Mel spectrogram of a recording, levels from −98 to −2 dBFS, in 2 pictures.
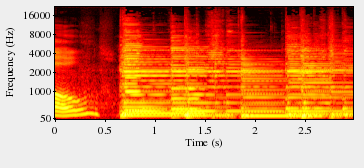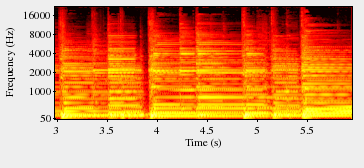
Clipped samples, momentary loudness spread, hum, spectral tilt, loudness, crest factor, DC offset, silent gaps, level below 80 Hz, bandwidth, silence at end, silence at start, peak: under 0.1%; 5 LU; none; -5 dB/octave; -21 LUFS; 16 dB; under 0.1%; none; -52 dBFS; 19.5 kHz; 0 s; 0 s; -6 dBFS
